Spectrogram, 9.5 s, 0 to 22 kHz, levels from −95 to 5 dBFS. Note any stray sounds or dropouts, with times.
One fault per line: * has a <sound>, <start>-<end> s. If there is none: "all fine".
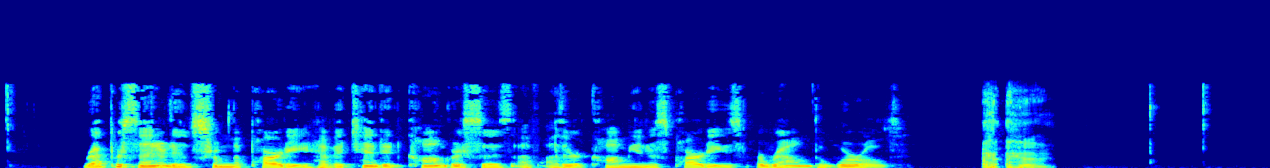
* has a throat clearing, 7.4-7.9 s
